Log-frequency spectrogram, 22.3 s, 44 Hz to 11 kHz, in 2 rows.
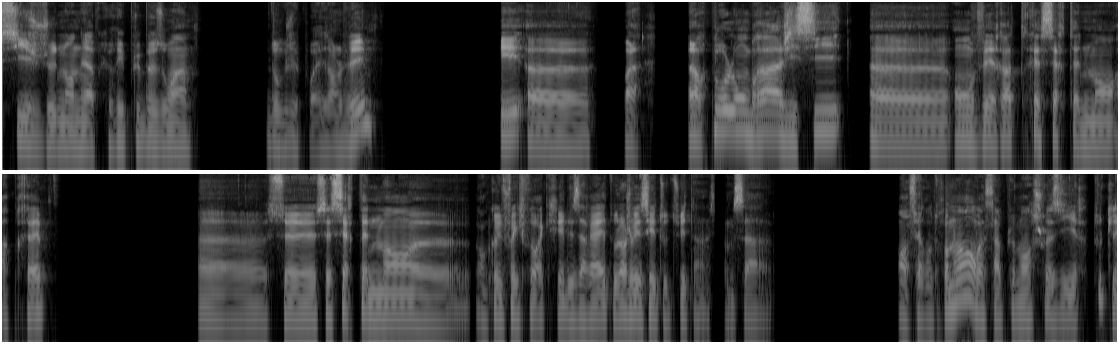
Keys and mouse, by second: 0.1 click, 2.0 middle drag, 2.3 h, 2.7-3.3 middle drag, 3.8 Tab, 4.2 middle drag, 5.6 click, 6.2-6.6 middle drag, 7.2 middle click, 8.0 Tab, 8.4 Tab, 8.9-10.4 middle drag, 11.2 Tab, 12.4-13.5 drag, 15.6 middle click, 18.8 middle click, 19.2 ctrl+s, 19.2 F5, 20.5 Tab, 21.0 3, 21.2 click, 21.5 shift+click.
